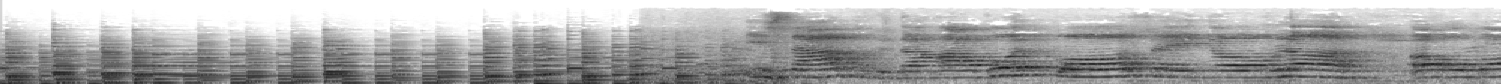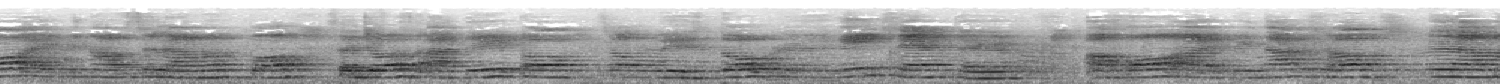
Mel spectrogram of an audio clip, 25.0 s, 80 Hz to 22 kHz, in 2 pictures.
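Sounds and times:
girl speaking through a pa system: 6.2s - 25.0s.

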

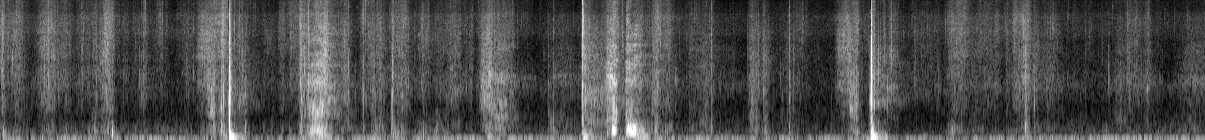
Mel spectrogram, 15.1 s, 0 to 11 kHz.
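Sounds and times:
axe striking a log: 2.6s - 3.2s, 7.2s - 8.0s, 10.6s - 11.3s.

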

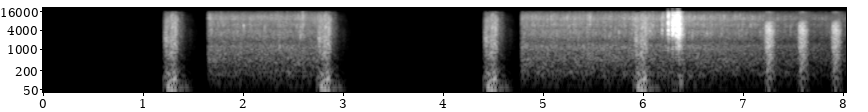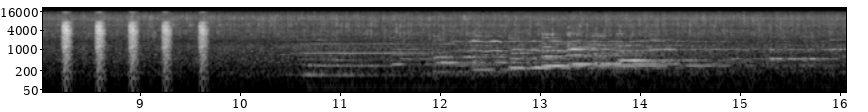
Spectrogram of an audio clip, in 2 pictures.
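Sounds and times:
rain hissing: 1.6s - 2.9s, 4.8s - 16.0s
sharp crack: 5.9s - 6.5s.

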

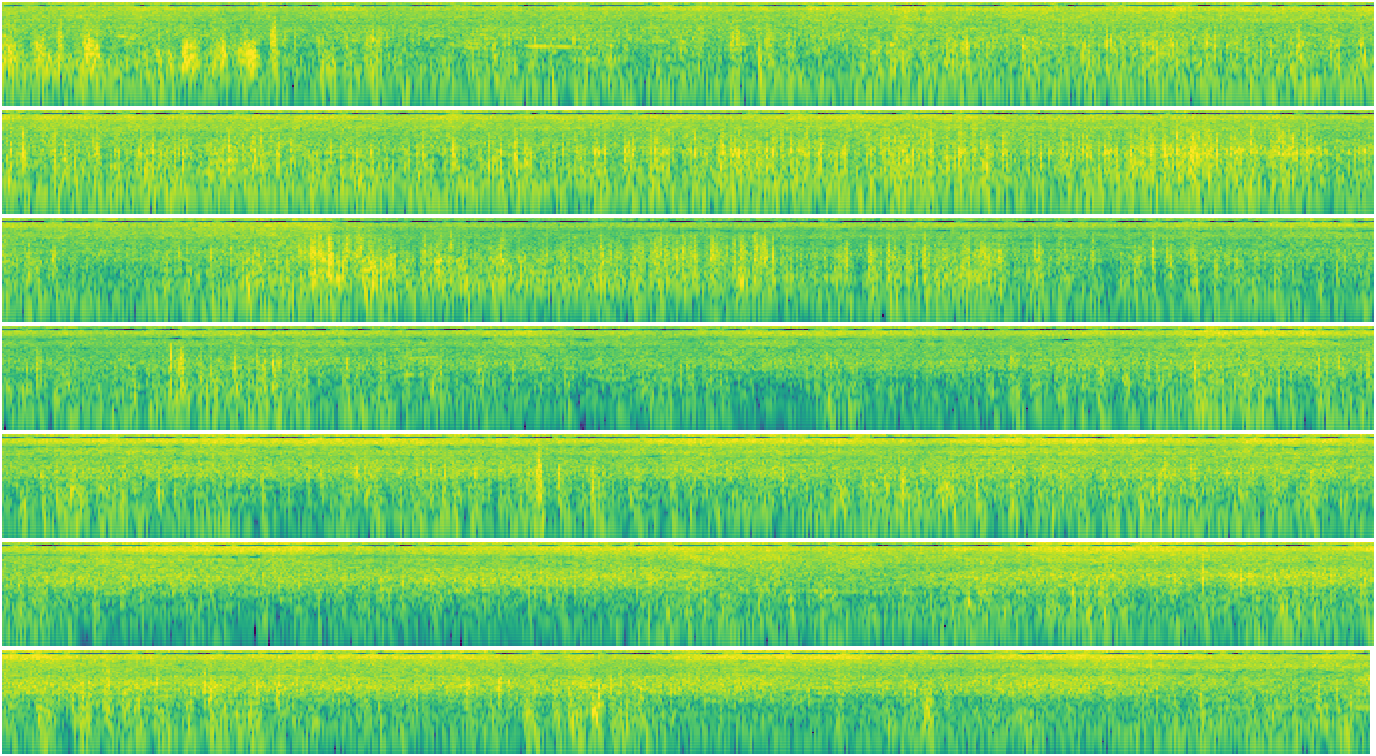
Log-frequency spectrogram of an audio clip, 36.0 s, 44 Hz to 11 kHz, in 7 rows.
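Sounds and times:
sea water washing: 0.0s - 36.0s
wind buffeting microphone: 0.0s - 36.0s.

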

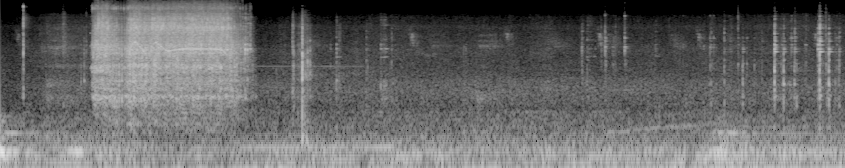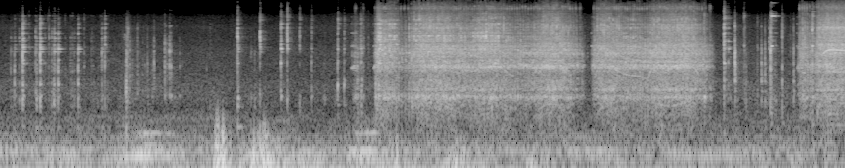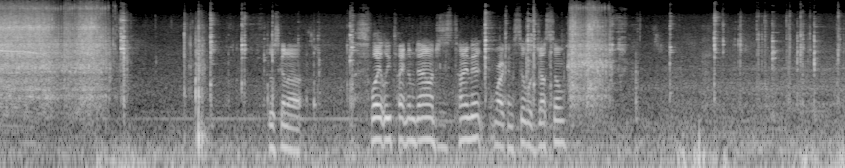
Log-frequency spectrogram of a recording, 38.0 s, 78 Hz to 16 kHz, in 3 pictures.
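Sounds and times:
cordless ratchet running: 1.3s - 3.9s, 18.0s - 23.5s, 24.6s - 27.3s, 33.8s - 34.8s
light metal clicks and knocks: 10.5s - 15.4s, 32.6s - 33.8s, 34.5s - 38.0s.

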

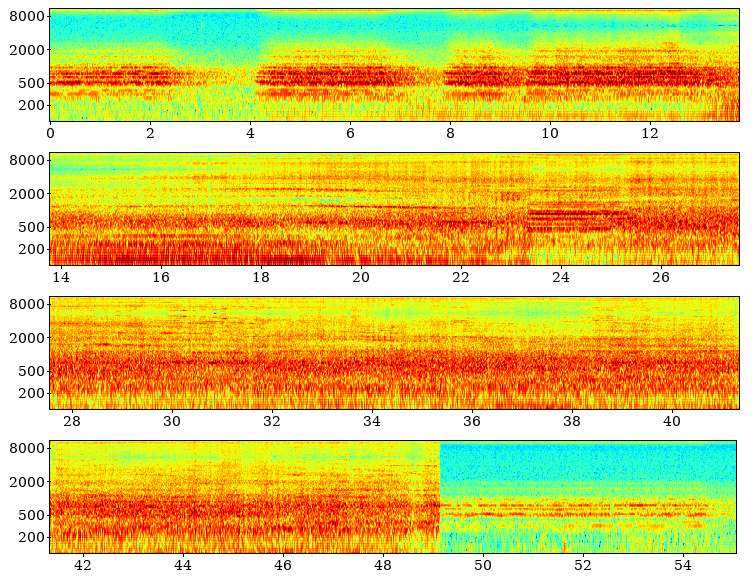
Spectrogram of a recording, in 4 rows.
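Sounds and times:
train horn blasts: 0.0s - 2.9s, 4.1s - 14.0s, 18.0s - 33.3s, 34.0s - 54.9s
rolling clatter of freight cars: 13.2s - 49.2s.

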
